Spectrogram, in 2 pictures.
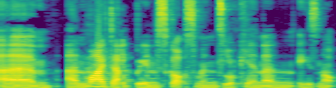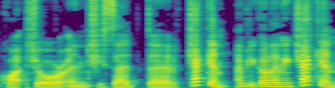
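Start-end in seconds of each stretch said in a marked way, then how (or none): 5.2-6.7 put-on New Zealand accent. Retelling what a check-in desk lady said: imitating a kiwi accent. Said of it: "because the Kiwi accent".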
